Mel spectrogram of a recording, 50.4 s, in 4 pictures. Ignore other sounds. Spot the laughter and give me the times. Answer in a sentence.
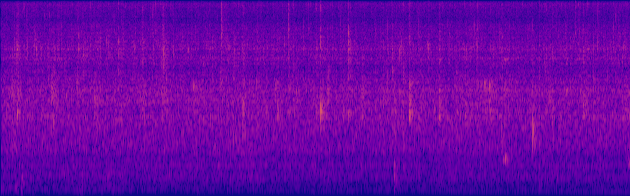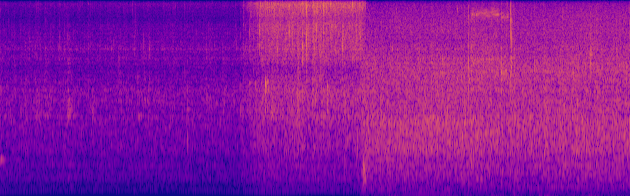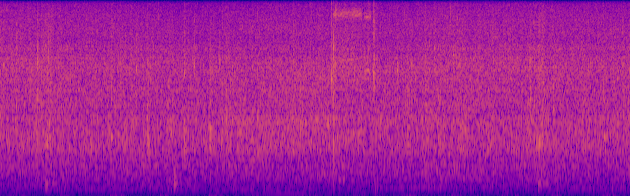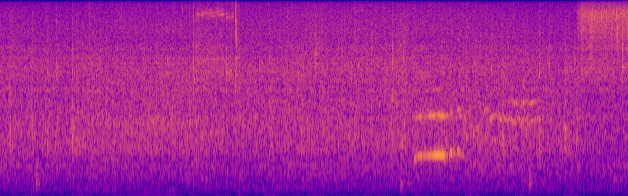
The laughter can be heard from 46.0 to 48.6 s.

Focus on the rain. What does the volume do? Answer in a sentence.
The volume of the rain goes up.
